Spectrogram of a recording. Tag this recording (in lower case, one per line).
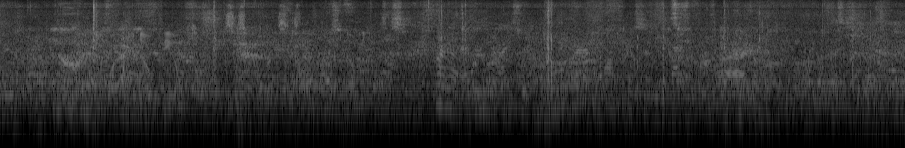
speech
